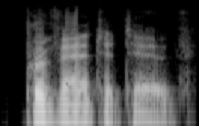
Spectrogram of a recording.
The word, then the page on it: preventative: American English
